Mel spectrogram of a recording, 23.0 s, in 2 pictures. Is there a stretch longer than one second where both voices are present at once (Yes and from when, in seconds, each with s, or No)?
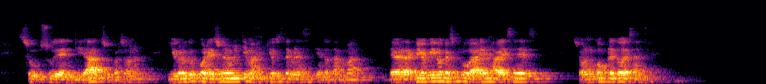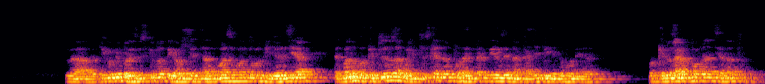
No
